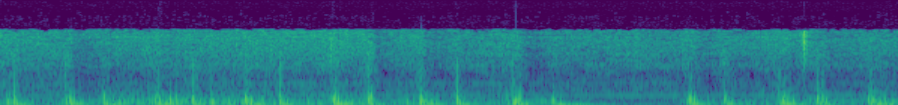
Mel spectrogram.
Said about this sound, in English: When I go to bed at night, I keep myself awake listening to the silence that replaces every eighth or ninth beat of my heart.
